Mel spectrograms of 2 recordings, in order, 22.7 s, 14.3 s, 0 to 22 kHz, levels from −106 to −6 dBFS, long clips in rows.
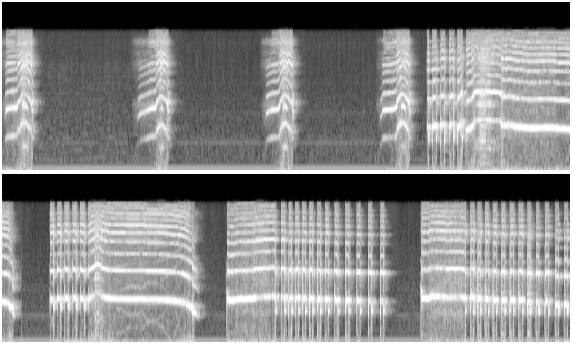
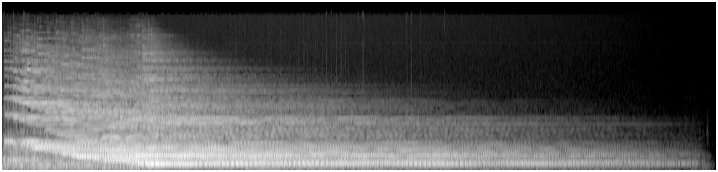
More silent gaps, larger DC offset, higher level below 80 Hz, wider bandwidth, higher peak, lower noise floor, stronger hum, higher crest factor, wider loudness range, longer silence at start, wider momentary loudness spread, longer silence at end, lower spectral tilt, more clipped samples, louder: neither; neither; first, -32 dBFS vs -54 dBFS; about the same, 11 kHz vs 10.5 kHz; about the same, 0 dBFS vs 0 dBFS; second, -39 dBFS vs -60 dBFS; neither; second, 4 dB vs 18 dB; second, 9 LU vs 22 LU; about the same, 0.05 s vs 0 s; second, 7 LU vs 22 LU; second, 0 s vs 2.2 s; second, 2 dB/octave vs -7.5 dB/octave; first, 10% vs under 0.1%; first, -1 LUFS vs -18 LUFS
